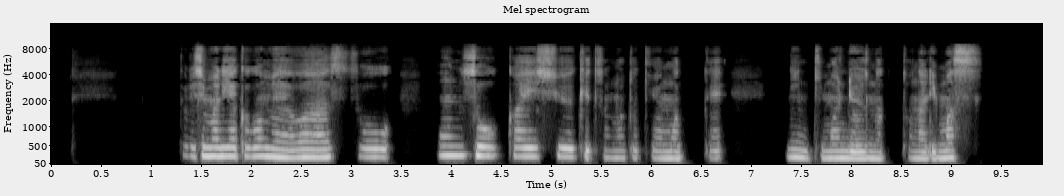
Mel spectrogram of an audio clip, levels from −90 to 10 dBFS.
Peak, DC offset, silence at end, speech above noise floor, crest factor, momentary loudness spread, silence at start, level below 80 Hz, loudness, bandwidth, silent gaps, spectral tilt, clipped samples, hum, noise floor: -2 dBFS; under 0.1%; 0.65 s; 48 dB; 16 dB; 15 LU; 1.3 s; -60 dBFS; -18 LUFS; 9.2 kHz; 7.18-7.33 s; -5.5 dB/octave; under 0.1%; none; -65 dBFS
